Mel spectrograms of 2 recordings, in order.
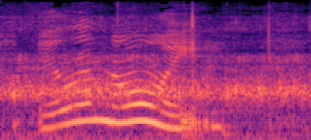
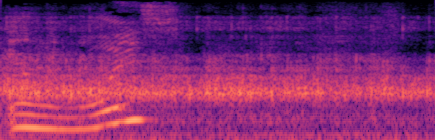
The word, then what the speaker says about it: Illinois: Illinois! I know it looks like Illinois. Me, when I was younger, I always thought it was Illinois. But apparently, you pronounce it as Illinois.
